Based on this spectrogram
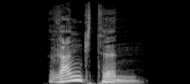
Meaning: inflection of ranken: 1. first/third-person plural preterite 2. first/third-person plural subjunctive II
- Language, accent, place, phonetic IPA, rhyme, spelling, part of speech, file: German, Germany, Berlin, [ˈʁaŋktn̩], -aŋktn̩, rankten, verb, De-rankten.ogg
